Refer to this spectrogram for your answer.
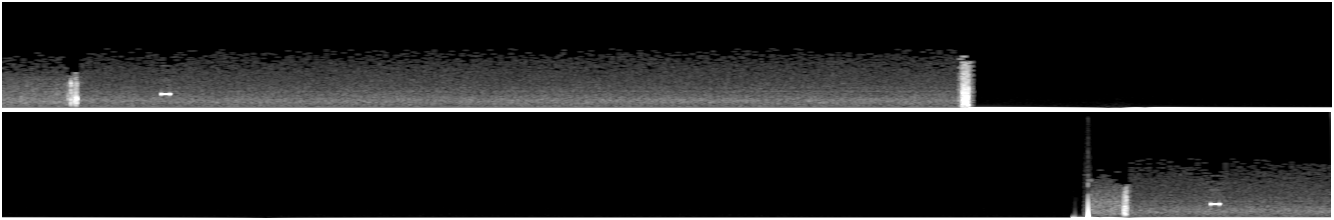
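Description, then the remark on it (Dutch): Short electronic beep tones, like those keyed to open a radio repeater, cut through steady radio hiss that stops abruptly, falls silent for several seconds, then returns with another brief beep. “Schijnbaar kijk ik niet over de repeater werken, kan er niet open piepen hoor.”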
